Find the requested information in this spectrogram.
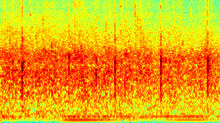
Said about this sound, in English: So let's greet the audience in the back hall there, everybody.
